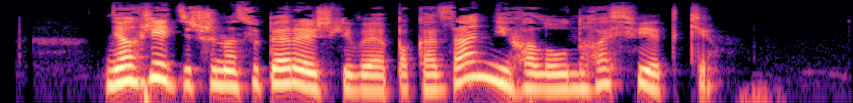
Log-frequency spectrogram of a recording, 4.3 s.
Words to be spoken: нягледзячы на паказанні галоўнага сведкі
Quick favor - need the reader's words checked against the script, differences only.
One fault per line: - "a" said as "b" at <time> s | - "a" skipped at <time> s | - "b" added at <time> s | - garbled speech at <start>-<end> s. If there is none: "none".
- "супярэчлівыя" added at 1.2 s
